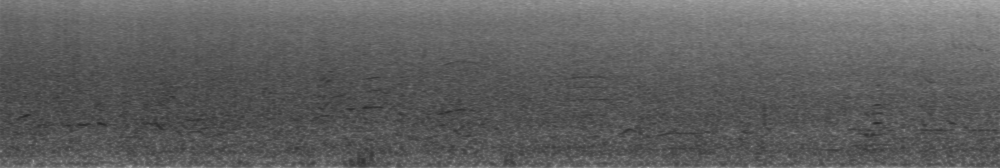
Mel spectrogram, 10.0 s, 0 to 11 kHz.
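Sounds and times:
faint voices: 0:00.0 - 0:10.0
fountain water splashing: 0:00.0 - 0:10.0.

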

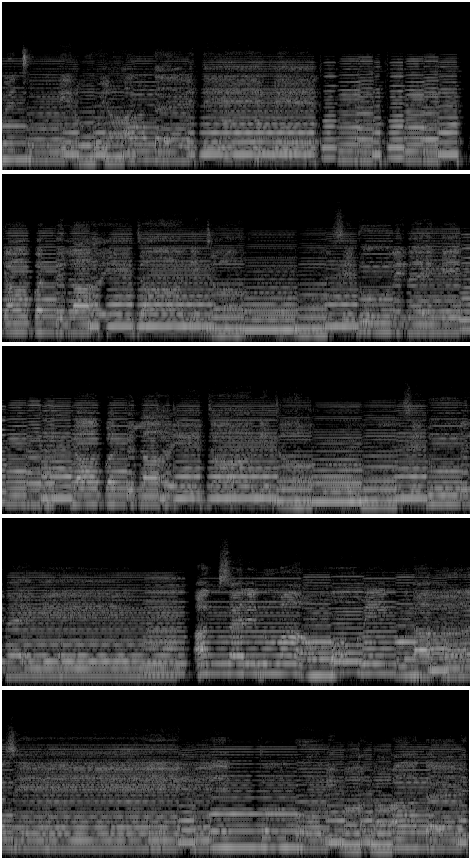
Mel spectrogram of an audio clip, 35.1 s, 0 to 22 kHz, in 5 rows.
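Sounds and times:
harmonium melody: 0:00.0 - 0:35.0.

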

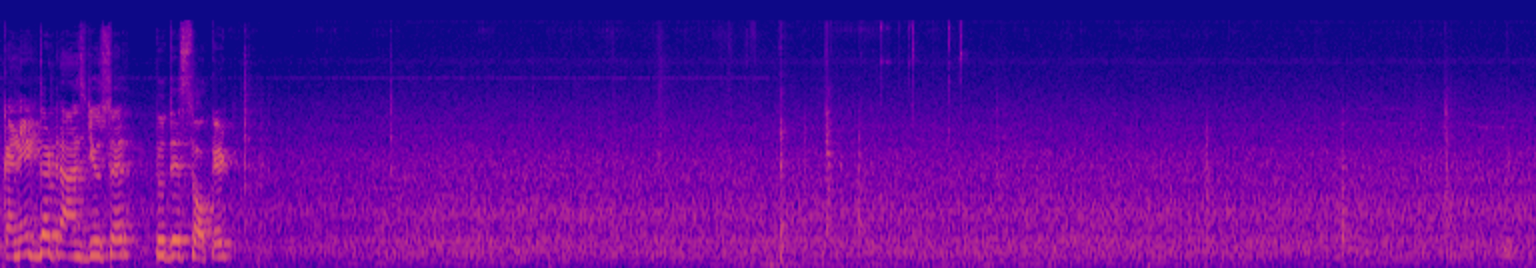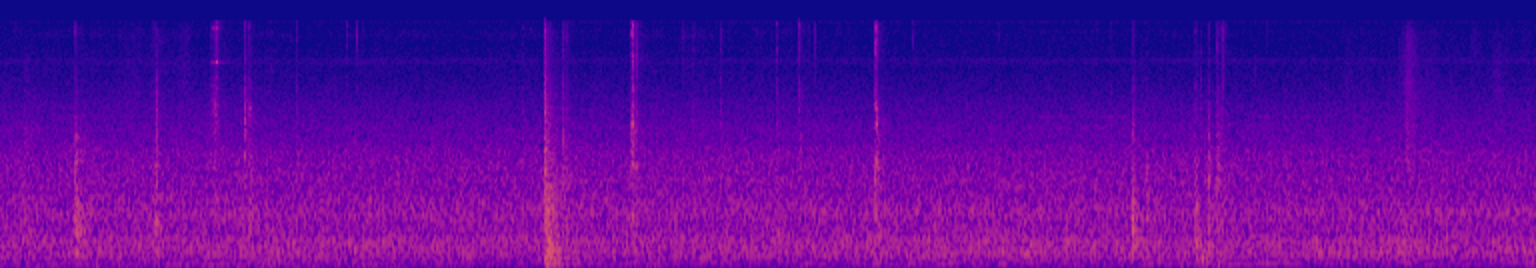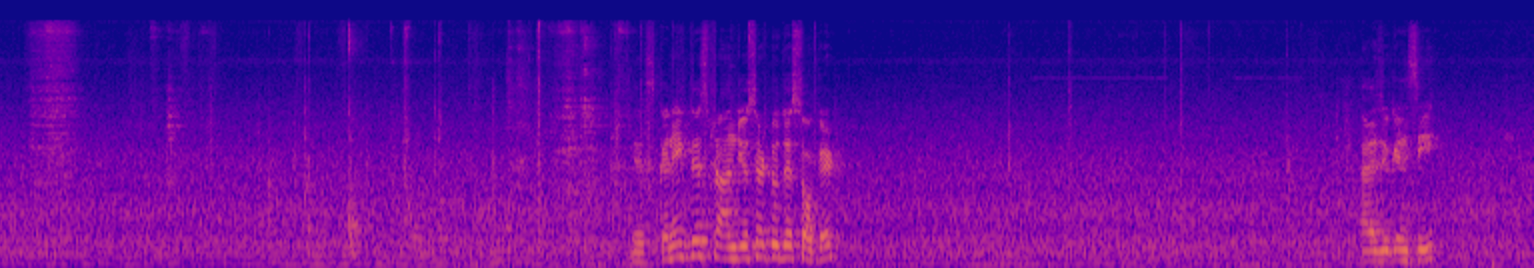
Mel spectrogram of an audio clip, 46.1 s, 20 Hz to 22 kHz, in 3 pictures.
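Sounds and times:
steady background hiss: 0:00.0 - 0:46.0.

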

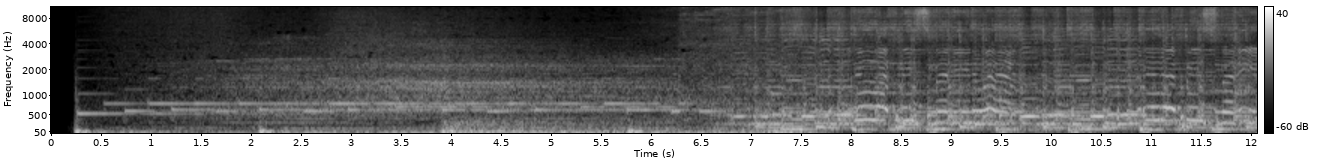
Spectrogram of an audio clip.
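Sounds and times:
deep low hits: 0:01.3 - 0:08.4.

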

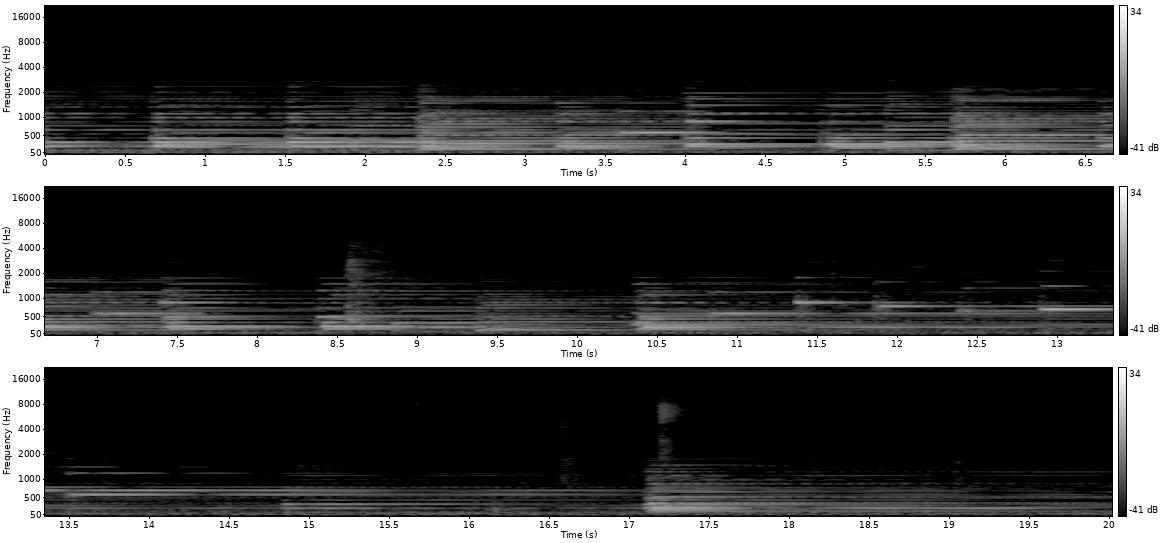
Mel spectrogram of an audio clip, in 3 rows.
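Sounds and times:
solo grand piano: 0:00.0 - 0:20.0.

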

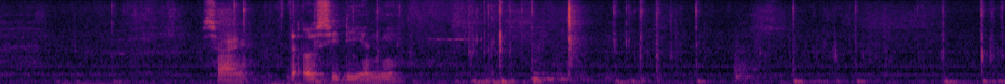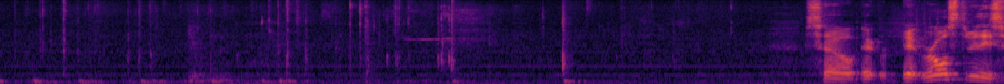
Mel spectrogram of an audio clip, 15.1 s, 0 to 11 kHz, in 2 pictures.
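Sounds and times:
typing on computer keyboard: 0:02.7 - 0:05.3, 0:05.9 - 0:11.0.

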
